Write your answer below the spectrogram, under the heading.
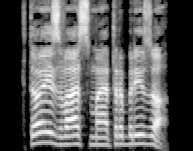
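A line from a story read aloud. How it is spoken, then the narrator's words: Loud smirking jester. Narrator (Russian): Королевский шут, криво усмехнувшись, громко произнес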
